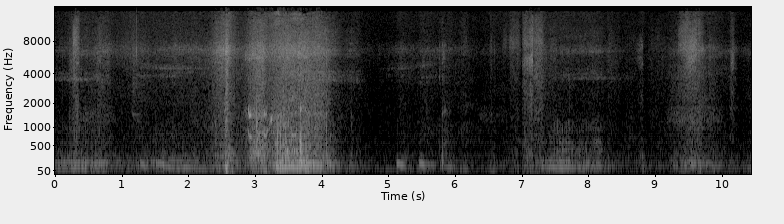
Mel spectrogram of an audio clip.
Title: Sleeping/Snoring After Car Ride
